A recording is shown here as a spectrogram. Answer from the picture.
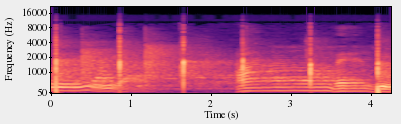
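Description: A man singing an alleluia in long held notes, with hand claps keeping time about once every 0.8 seconds.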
